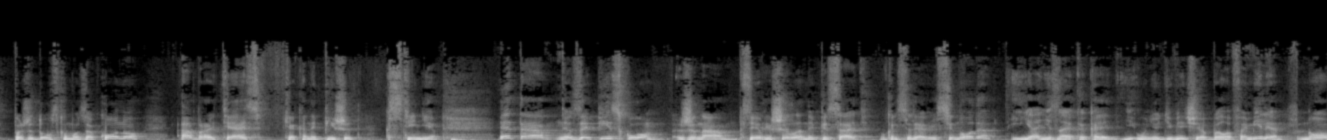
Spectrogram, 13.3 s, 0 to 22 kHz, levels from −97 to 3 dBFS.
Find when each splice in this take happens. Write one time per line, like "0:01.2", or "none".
0:07.6
0:08.9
